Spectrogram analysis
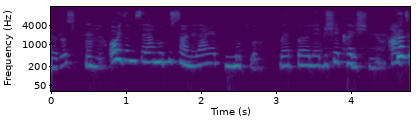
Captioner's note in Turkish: boğazını temizler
